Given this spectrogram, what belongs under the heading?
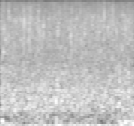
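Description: Rain pouring over volcanic, cracked ground in Skyrim, a constant dense patter and hiss that holds a level wash from start to finish, with no one speaking.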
